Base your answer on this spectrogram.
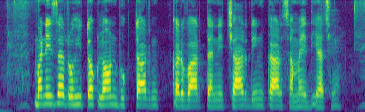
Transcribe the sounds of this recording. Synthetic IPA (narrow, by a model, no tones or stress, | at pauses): mənezəɾːoɦit̪oklɔnbʱukt̪aɾkəɾʋaɾt̪ənet͡ʃaɾd̪inkaɾsəməjd̪ijat͡ʃʰe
